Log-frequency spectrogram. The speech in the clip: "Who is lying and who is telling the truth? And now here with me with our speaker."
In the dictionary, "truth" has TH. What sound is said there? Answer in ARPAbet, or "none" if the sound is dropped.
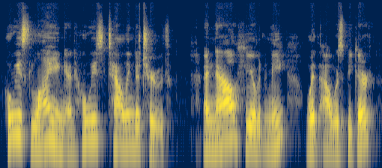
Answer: TH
